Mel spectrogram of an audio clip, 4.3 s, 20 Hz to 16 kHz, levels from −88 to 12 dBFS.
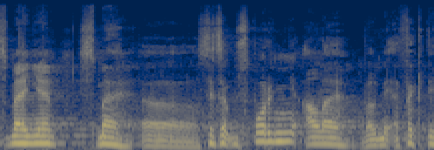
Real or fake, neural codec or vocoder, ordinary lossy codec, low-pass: real; none; AAC, 48 kbps; 14.4 kHz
